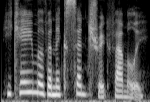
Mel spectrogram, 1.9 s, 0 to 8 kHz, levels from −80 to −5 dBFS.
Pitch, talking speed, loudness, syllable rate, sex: 230 Hz, 190 wpm, -18 LUFS, 5.7 syllables/s, female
